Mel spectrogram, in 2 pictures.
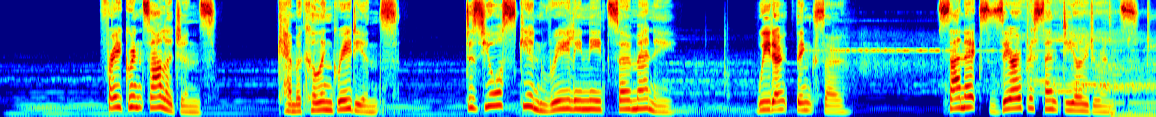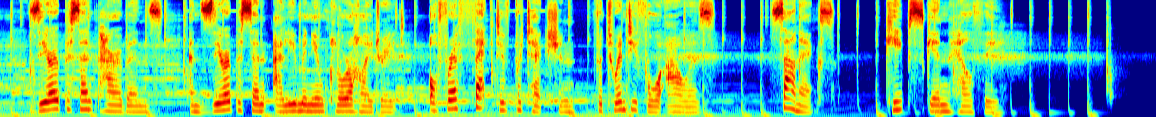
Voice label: Fresh, Bright, Clear; Sanex

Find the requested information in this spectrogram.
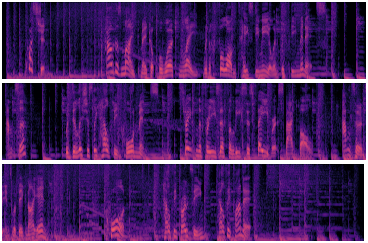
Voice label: Bubbly, Friendly; Quorn

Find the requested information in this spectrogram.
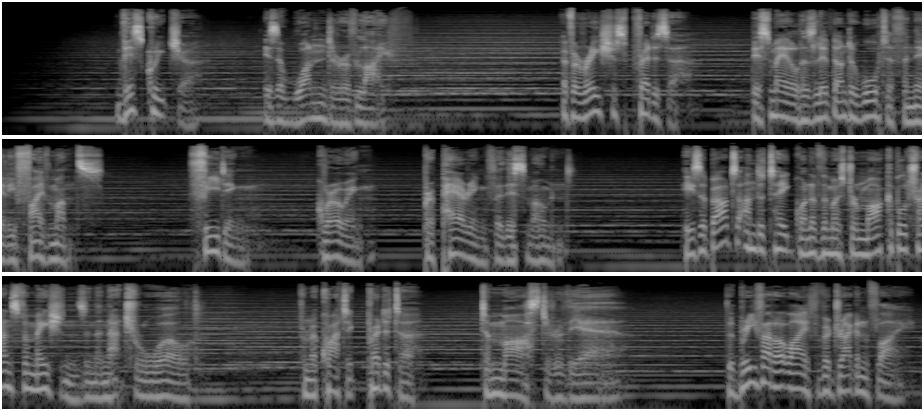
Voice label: Documentary Reel

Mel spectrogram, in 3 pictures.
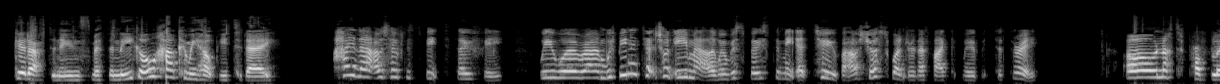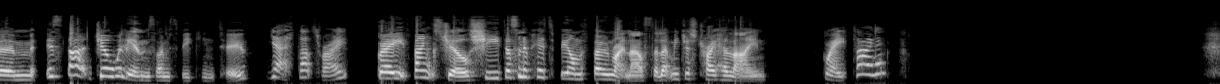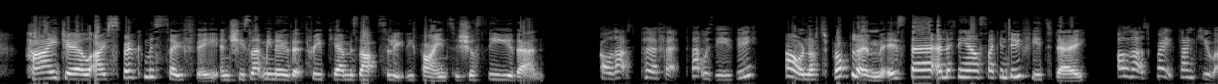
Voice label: Call Audio

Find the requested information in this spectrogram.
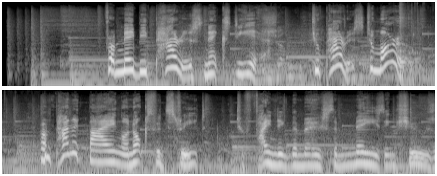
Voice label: Clear, Vibrant, Informative; Eurostar

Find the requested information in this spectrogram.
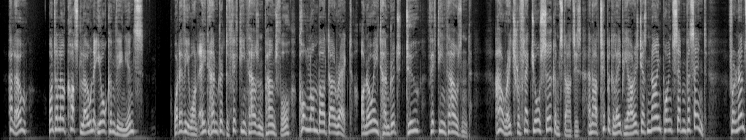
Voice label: Friendly, Relatable; Lombard Direct

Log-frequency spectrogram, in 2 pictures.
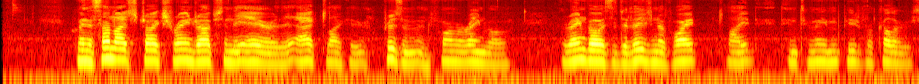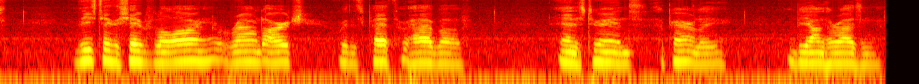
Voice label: parkinson

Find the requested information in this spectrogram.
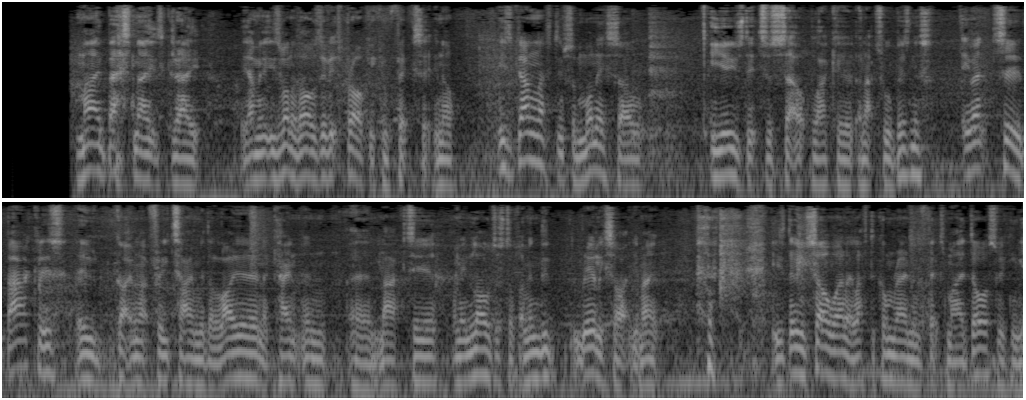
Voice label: Matey, Natural, Everyman; Barclays

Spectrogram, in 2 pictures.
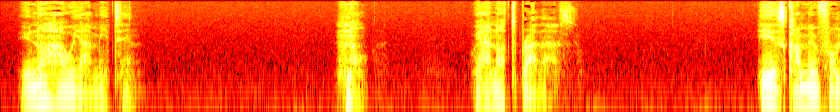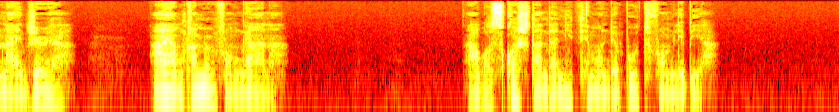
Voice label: West African Accent

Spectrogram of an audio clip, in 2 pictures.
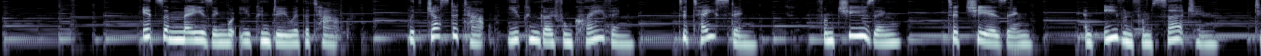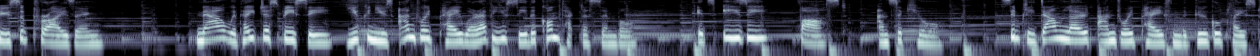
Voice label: Warm, Friendly, Informative; HSBC

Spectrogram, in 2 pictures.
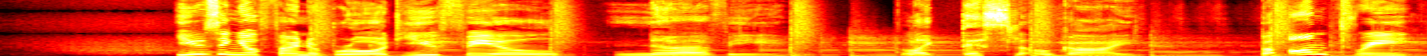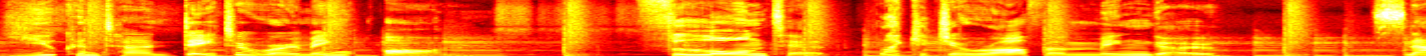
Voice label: Playful, Friendly; Three

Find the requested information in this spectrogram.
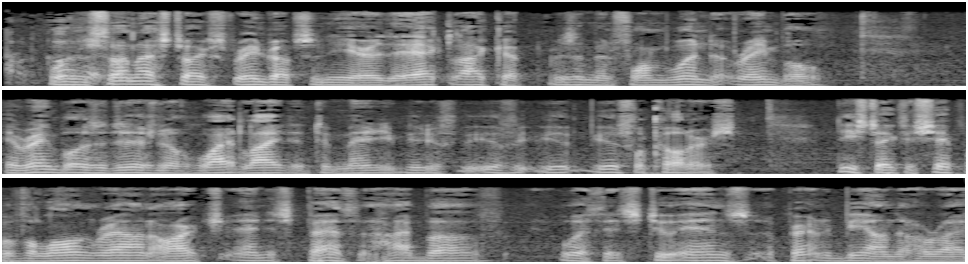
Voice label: parkinson

